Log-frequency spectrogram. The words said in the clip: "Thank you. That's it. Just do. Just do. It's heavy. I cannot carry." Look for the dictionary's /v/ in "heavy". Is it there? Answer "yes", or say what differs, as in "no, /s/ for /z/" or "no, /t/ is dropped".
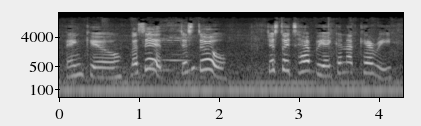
no, /p/ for /v/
